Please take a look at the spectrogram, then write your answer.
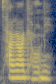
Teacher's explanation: It's more clean, 자가격리, and it's easier to pronounce. So when uk is combined with 르, this uk softens to 응, and 르 gets replaced with 느 sound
